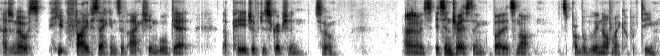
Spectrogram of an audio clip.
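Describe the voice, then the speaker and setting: A man's voice: low voice, fairly even intonation, moderate pace, a little mellow, husky. A man hosting a podcast in casual, unscripted chat, hesitant and correcting himself as he thinks aloud. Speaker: podcast host. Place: room in a home.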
